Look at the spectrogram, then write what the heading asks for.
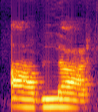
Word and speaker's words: hablar: And then we could also say, puedes hablar. Again, we don't pronounce H.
